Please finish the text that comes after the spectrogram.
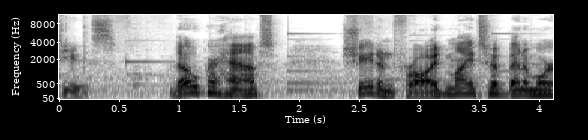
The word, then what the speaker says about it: Schadenfreude: Though perhaps Schadenfreude might have been a more appropriate term to use in this instance.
